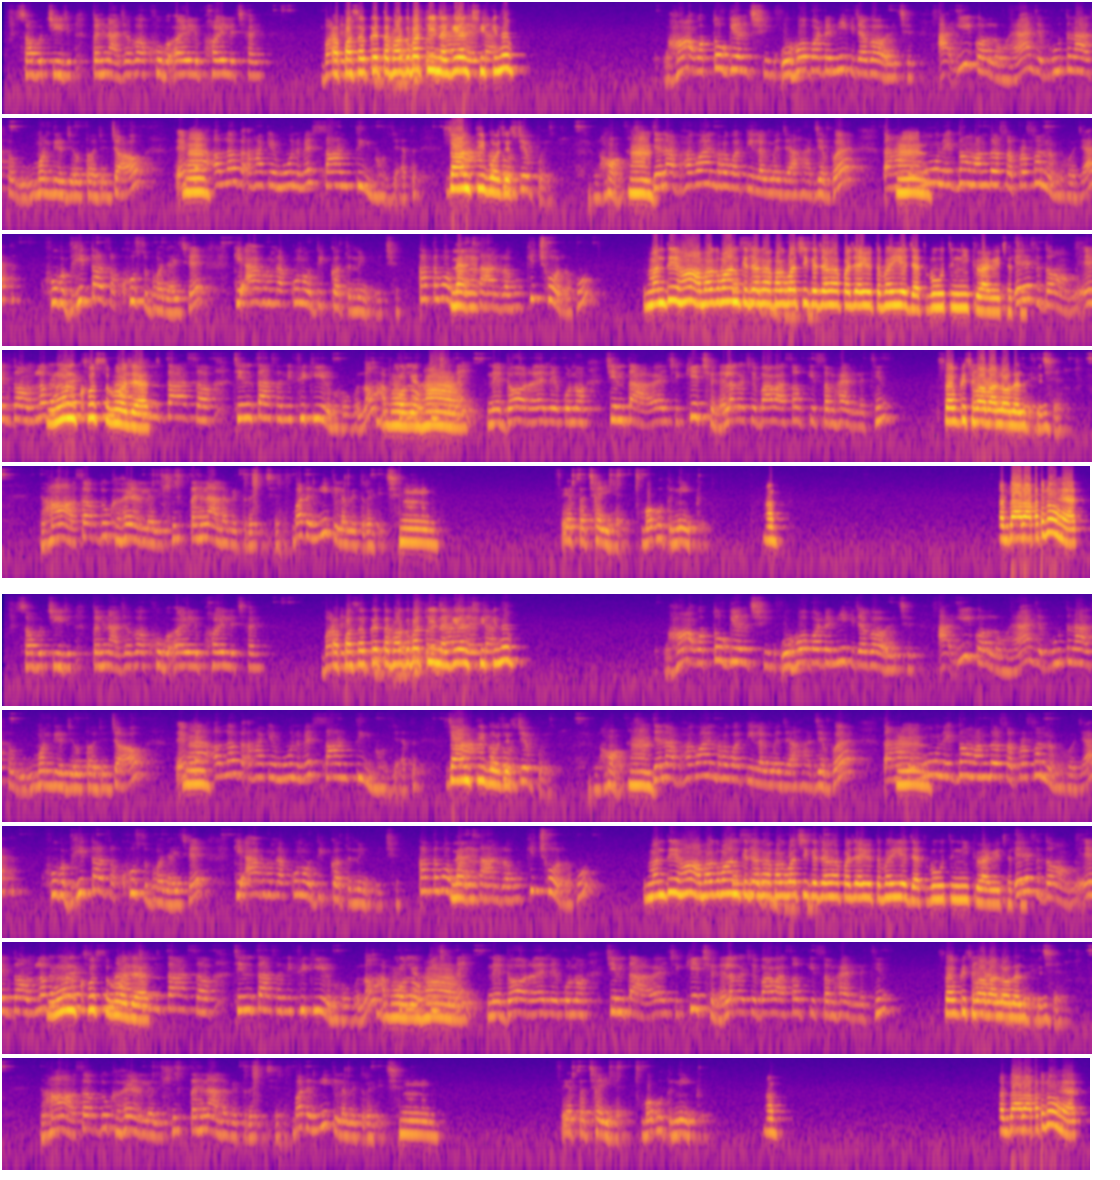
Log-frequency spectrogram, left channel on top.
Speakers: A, on the left; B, on the left.
A: सभचीज तहिना जगह खूब ऐल फैल छै बड्ड
B: अपन
A: नीक
B: सबके
A: लागल
B: तऽ भगवती
A: ओतय जायब
B: ने गेल
A: तऽ एकटा
B: छी कि नहि
A: हँ ओतोहु गेल छी ओहो बड्ड नीक जगह अछि आ ई कहलहुँ हेँ जे भूतनाथ मन्दिर जे ओतय जे जाउ एकटा
B: हूं
A: अलग अहाँके मोनमे शान्ति भऽ जायत जेना
B: शान्ति
A: अहाँ कतहु
B: भोजै छै
A: जेबै हँ
B: हूं
A: जेना भगवान भगवती लग मे जे अहाँ जेबे ते अहाँ
B: हूं
A: के मोन एकदम अंन्दर से प्रसन्न भए जात खूब भीतरसँ खुश भऽ जाइ छै कि आब हमरा कोनो दिक दिक्कत नहि रहै छै कतबो
B: नहि
A: परेशान रहू किछो रहू
B: मंन्दिर हँ भगवान
A: तऽ
B: के
A: से
B: जगह
A: भऽ
B: भगवतीक
A: जाइ छै
B: के जगह पर जइयौ तऽ भाइए जायत बहुत नीक लागै
A: एकदम
B: छथिन
A: एकदम लगैत
B: मोन
A: रहैत
B: खुश
A: छै पूरा
B: भऽ जायत
A: चिन चिन्तास निफिकिर भऽ गेलहुँ आब
B: भऽ
A: कोनो
B: गेल हँ
A: किछु नहि नहि डर अइ नहि कोनो चिन्- ता अछि किछु नहि लगै छै बाबा सब किछु सम्हार लेथिन
B: सबकिछु
A: तहिना
B: बाबा
A: लगैत
B: लऽ लेलखिन
A: रहै छै हँ सब दुख हेर लेलखिन तहिना लगैत रहे छै बड नीक लगैत रहै छै
B: हूं
A: से त छैहे बहुत निक
B: हँ सरदारा <unintelligible> पटलो होय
